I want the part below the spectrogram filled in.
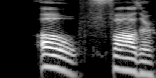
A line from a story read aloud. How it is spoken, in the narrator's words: cried Salambo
